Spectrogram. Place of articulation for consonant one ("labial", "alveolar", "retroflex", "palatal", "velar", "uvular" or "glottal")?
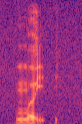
labial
